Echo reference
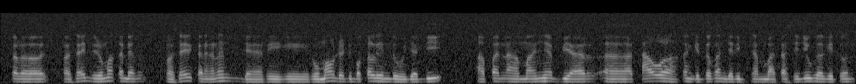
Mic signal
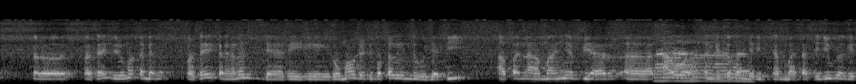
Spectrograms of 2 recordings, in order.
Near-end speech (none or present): present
